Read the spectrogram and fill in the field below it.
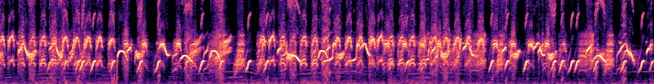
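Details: Green leafbird singing in an original natural recording used as a lure; a continuous chattering medley of high twisting whistles and sharp chips, steady in volume from start to finish.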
